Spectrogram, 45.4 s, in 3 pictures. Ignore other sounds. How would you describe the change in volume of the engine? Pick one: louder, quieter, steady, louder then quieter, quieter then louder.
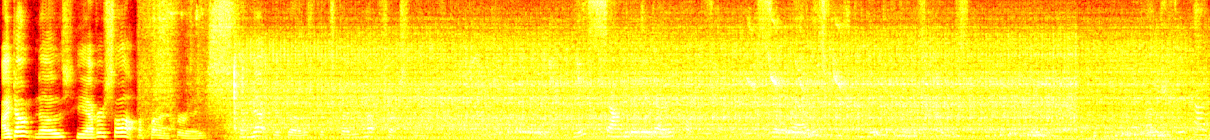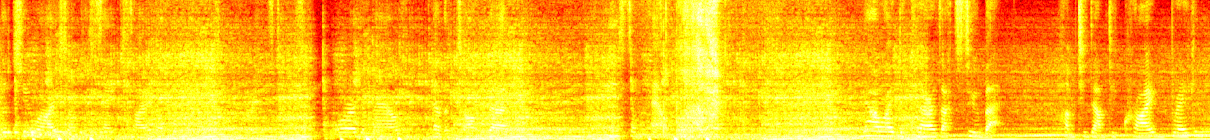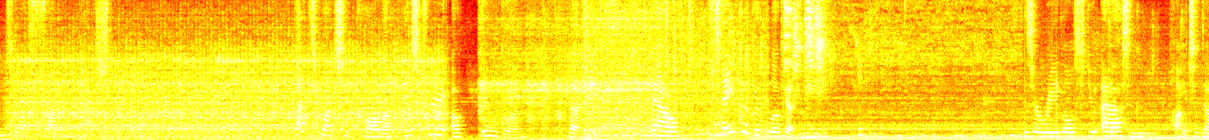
steady.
